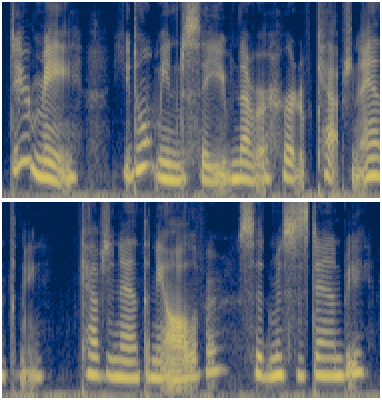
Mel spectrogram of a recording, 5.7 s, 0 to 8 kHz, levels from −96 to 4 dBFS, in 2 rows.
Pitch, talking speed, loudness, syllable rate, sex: 240 Hz, 190 wpm, -20 LUFS, 6.0 syllables/s, female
